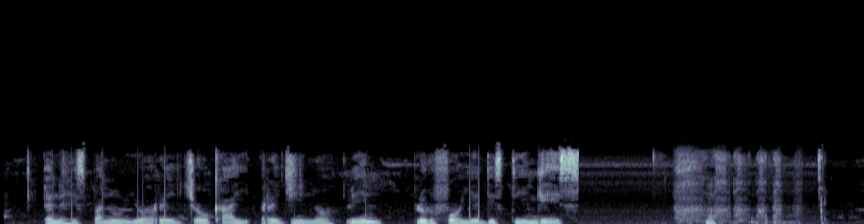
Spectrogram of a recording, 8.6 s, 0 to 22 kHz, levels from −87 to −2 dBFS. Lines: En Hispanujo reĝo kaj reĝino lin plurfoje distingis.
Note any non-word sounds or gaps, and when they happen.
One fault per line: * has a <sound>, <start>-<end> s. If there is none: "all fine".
* has a laugh, 6.5-8.1 s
